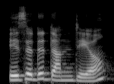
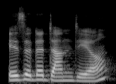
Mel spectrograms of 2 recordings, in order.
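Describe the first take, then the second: Both takes have the same delivery.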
